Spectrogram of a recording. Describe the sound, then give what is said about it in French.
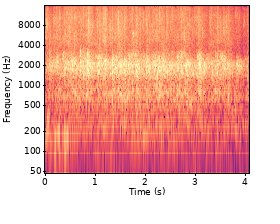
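Steady audience applause, a dense crackle of many hands clapping at once that holds a fairly even level for about four seconds, with no voices standing out above it. “Oui, je pense qu'on peut l'applaudir aussi.”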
